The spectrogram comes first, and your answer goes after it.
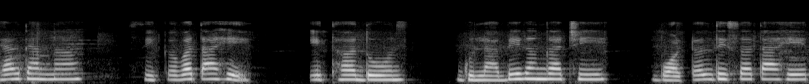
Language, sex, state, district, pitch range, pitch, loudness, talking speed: Marathi, female, Maharashtra, Gondia, 215-245 Hz, 230 Hz, -17 LUFS, 75 wpm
